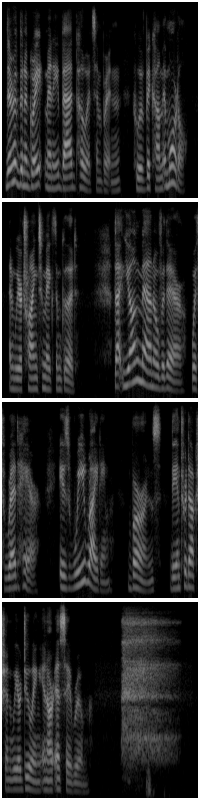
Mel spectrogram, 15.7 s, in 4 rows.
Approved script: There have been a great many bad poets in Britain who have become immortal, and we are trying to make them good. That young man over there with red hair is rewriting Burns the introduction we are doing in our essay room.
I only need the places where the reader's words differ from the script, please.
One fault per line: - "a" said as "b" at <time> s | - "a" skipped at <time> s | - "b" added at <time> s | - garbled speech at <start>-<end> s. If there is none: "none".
none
